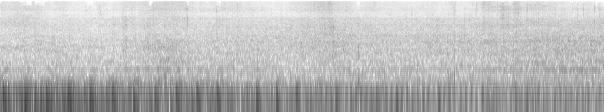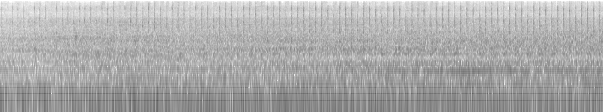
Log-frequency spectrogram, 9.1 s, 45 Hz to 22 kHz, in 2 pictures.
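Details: Toyota Verso 1.8 2ZR-FAE Valvematic with LPG, 180,000 km: uneven, stumbling idle with a loose knocking beat, then a rough hum. Cylinder 4 misfires occasionally; compression about 13 bar, plugs, coils and injectors fine, no codes; cause not found.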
